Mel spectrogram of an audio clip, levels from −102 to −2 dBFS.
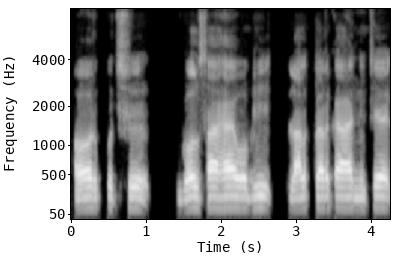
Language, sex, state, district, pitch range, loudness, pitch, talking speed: Hindi, male, Bihar, Saharsa, 110-115 Hz, -16 LUFS, 115 Hz, 170 wpm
